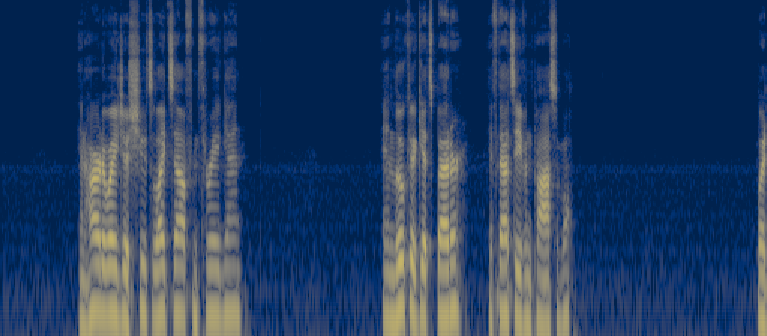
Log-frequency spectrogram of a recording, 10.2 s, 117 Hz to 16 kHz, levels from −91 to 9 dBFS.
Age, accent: 30-49, American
